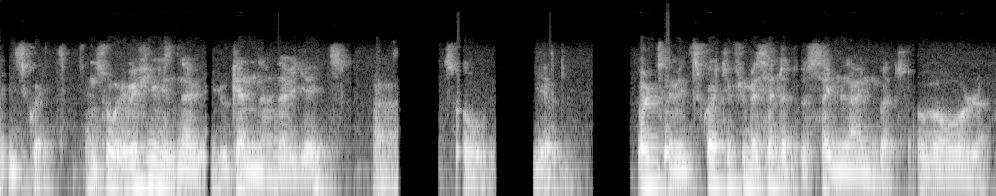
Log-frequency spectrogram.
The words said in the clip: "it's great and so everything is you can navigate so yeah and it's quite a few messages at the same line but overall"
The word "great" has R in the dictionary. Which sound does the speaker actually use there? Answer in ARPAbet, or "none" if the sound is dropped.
W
